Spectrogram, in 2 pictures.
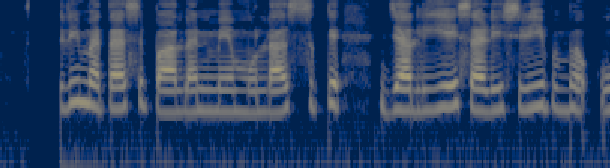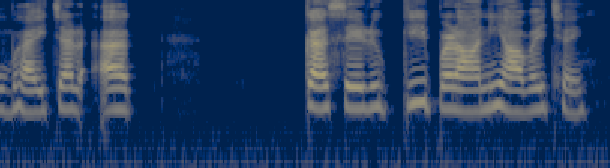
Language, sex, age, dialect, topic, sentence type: Maithili, female, 18-24, Eastern / Thethi, agriculture, statement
